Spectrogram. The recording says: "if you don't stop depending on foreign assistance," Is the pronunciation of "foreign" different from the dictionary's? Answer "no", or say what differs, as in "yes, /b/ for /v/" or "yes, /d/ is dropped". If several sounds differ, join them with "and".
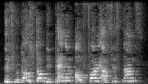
yes, /n/ is dropped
